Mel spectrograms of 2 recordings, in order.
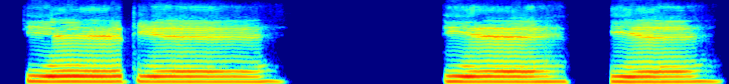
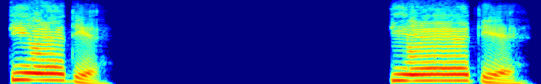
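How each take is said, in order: First: Tie repeated, high and level; tone drill. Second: Tie tie pitched very high and falling; changed tone. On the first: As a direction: Tie diulang tinggi dan datar. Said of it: "Ini nada netral". (Tie diucapkan tinggi, rata) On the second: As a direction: tie tie sangat tinggi lalu turun. (tie tie dengan nada turun dari atas) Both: Shown as a demonstration.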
